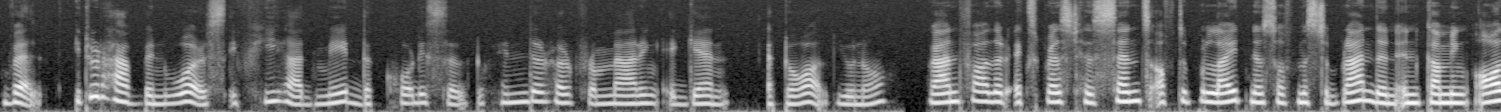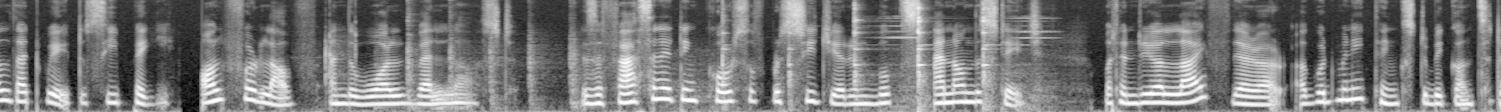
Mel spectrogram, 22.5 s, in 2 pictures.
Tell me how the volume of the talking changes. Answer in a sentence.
The volume of the talking goes up.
